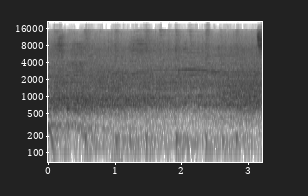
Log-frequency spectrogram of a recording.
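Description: A crowd roars and cheers loudly at a bouldering competition as a climber makes a dynamic move, with a dense continuous wash of voices and a commentator talking over it.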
